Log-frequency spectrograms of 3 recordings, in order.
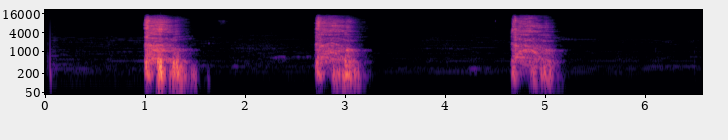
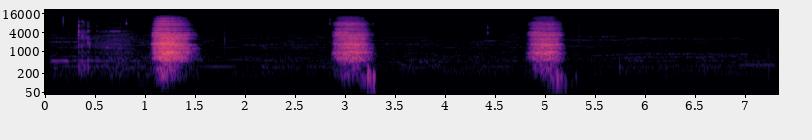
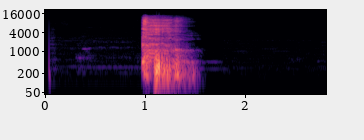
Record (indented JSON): {
  "three_cough_length": "6.6 s",
  "three_cough_amplitude": 27640,
  "three_cough_signal_mean_std_ratio": 0.29,
  "exhalation_length": "7.3 s",
  "exhalation_amplitude": 10966,
  "exhalation_signal_mean_std_ratio": 0.28,
  "cough_length": "2.8 s",
  "cough_amplitude": 32638,
  "cough_signal_mean_std_ratio": 0.26,
  "survey_phase": "beta (2021-08-13 to 2022-03-07)",
  "age": "45-64",
  "gender": "Male",
  "wearing_mask": "No",
  "symptom_none": true,
  "smoker_status": "Ex-smoker",
  "respiratory_condition_asthma": false,
  "respiratory_condition_other": false,
  "recruitment_source": "REACT",
  "submission_delay": "1 day",
  "covid_test_result": "Negative",
  "covid_test_method": "RT-qPCR",
  "influenza_a_test_result": "Unknown/Void",
  "influenza_b_test_result": "Unknown/Void"
}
